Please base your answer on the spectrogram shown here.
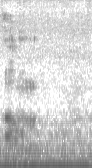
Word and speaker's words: Om: single sound of ohm ohm sounds like one syllable it's actually three things we pronounced because that is where you get the vibration and the sits bones oh you'll feel in your chest and mmm you'll feel resonating in your head inhale full breath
